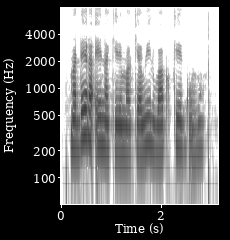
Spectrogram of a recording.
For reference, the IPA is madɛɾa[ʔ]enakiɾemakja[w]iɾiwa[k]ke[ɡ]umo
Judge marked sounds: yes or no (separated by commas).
yes, yes, yes, yes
